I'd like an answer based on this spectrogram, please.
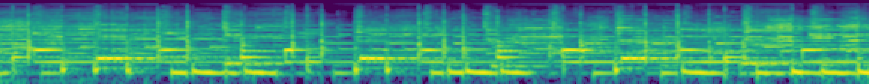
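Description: Javanese gamelan music accompanying a lengger dance: a repeating melody of held notes over a low recurring note, driven by frequent sharp kendang hand-drum strokes.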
